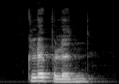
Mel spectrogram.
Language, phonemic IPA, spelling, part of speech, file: Dutch, /ˈklʏpələ(n)/, kluppelen, verb, Nl-kluppelen.ogg
- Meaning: to bludgeon, to sap, to club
